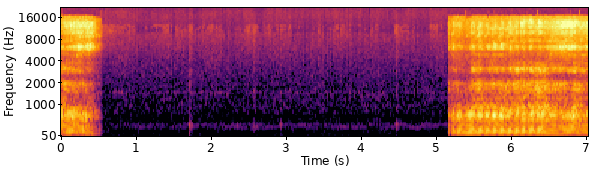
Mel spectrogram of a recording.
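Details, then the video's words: Gonzo, a pug, snores in his sleep: a rough, buzzy snore fades out, a long stretch of silence follows, then another loud rasping breath begins. "Gonzo snoring pug"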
